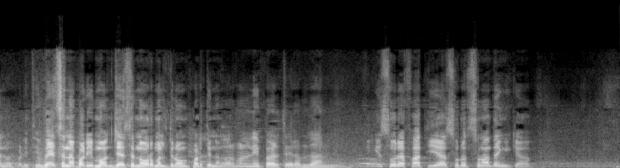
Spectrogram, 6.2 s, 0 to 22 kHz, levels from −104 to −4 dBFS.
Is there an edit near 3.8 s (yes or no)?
yes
